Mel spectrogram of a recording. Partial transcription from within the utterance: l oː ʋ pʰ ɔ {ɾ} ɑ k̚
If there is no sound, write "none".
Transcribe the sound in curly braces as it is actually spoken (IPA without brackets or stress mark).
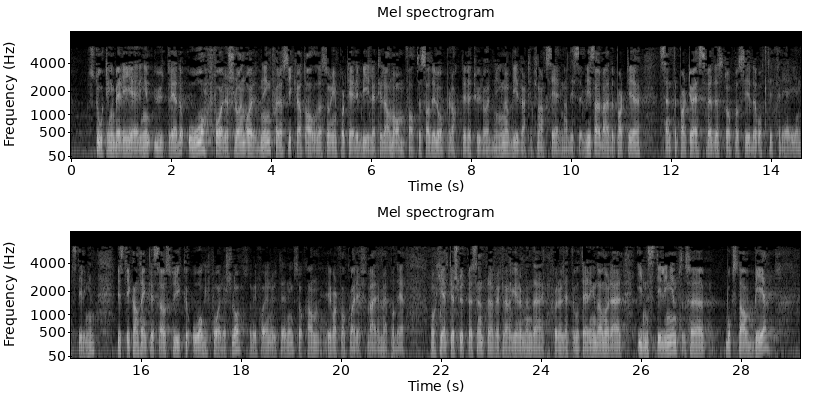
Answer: l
